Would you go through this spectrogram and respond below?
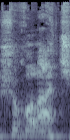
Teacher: Brazilians don't like these hard sounds, consonants in the end, so they add a vowel, I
